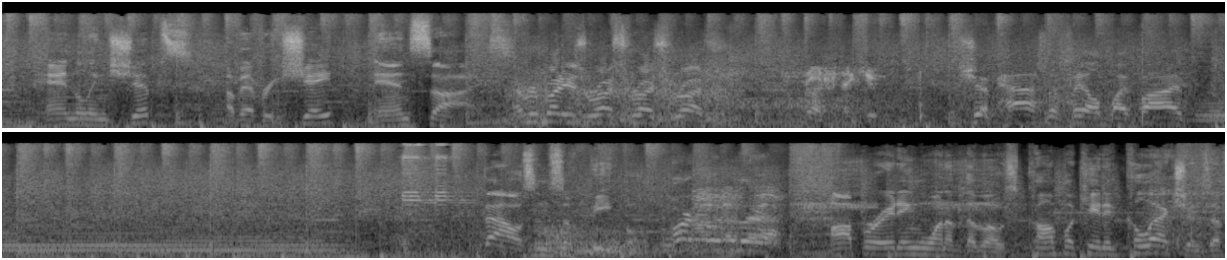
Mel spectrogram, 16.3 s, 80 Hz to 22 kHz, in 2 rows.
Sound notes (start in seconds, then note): 7.9 ship horn honks; 10.6 forklift honks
